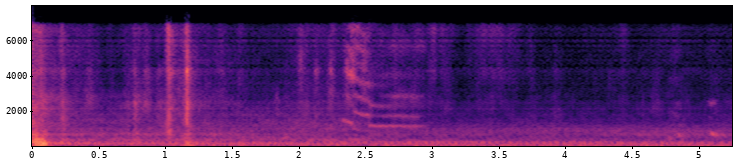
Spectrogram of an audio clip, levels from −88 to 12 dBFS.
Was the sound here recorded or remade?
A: remade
